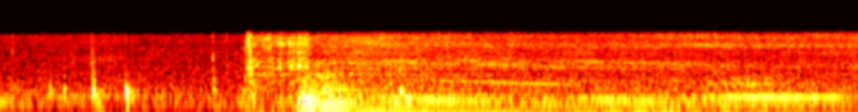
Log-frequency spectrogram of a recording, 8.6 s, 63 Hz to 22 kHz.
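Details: MINI Cooper S with under 2,000 miles: engine cranks and catches, then idles with a faint steady whine and slowly falling tone over the exhaust burble; cause of the whining unknown.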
